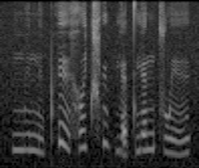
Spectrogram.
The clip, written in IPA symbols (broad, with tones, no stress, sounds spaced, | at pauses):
m i˦ n̪ i˨˦ pʰ e˥˨ ɪ̯ x ɤ˦ t͡ɕʰ y˥˨ p j ɛ̰˨˩ t̪ j ɛ˦ n t͡s w e˨˦ ɪ̯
